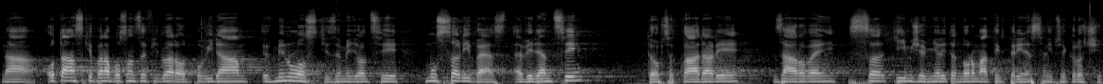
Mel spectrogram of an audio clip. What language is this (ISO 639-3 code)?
ces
